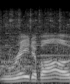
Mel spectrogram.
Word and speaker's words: Radabaugh: We pronounce it Radeball, okay, or Max Radeball, 35 yards into the end zone, touchdown Bombers.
